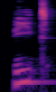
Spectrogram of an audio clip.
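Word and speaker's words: Vite: as a build tour is it bite or beat as it's pronounced i don't want uh even you to come get me so we are using veet and vit has configuration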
